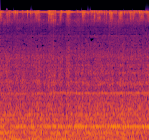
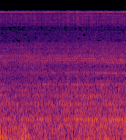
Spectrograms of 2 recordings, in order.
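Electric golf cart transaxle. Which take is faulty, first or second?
first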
